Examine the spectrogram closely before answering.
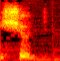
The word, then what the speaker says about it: should: sh okay you say should so the L is silent so remember the silent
